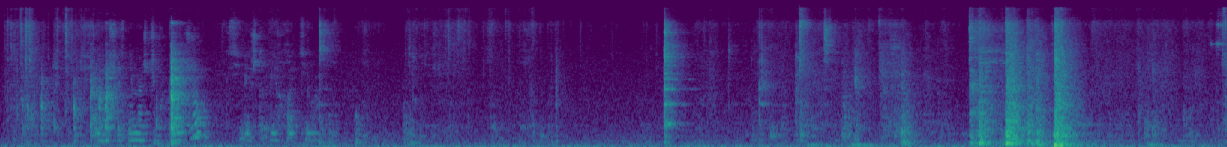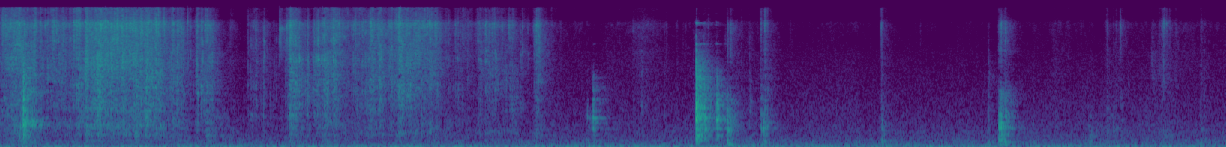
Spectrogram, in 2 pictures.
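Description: Kitchen utensil sounds around a steel stand-mixer bowl: a spatula scraping and clinking against the bowl, then a cluster of loud knocks about halfway through as the bowl is handled. After that comes a long rustling hiss lasting several seconds, with a few more clicks near the end.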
